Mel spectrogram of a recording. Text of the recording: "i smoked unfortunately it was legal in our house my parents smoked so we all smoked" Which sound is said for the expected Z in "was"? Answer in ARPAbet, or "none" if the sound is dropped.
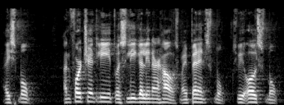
S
